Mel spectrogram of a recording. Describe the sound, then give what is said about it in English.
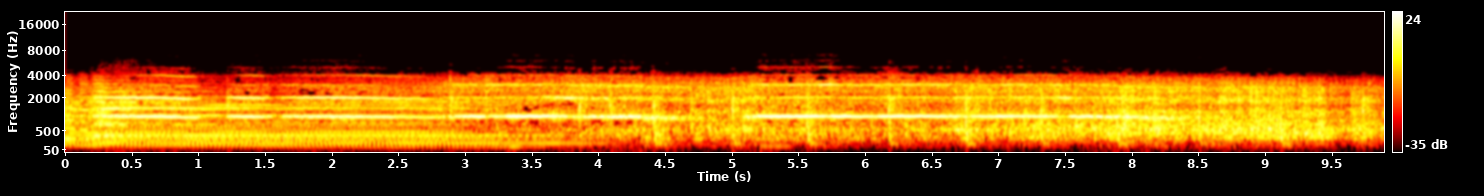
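A train to Bern rolls steadily along the rails, with a continuous rumbling roar, rhythmic clacking and a thin sustained metallic whine running through it. It is loud, with no voices. “I'm leaving on the train to Bern.”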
